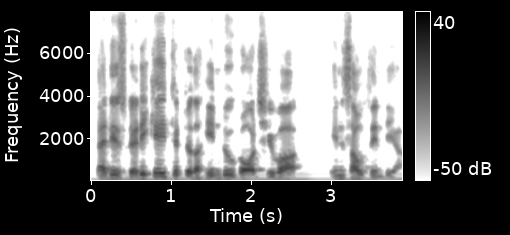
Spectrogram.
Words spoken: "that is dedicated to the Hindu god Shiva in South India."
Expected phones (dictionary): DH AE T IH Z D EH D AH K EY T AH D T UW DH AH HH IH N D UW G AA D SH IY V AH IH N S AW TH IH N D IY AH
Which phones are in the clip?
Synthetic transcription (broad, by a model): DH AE T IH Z D EH D AH K EY T AH D T UW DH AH HH IH N D UW G AA D SH IY V AH IH N S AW T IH N D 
